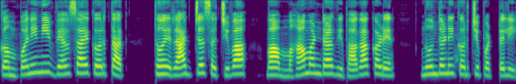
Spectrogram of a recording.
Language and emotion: Goan Konkani, neutral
